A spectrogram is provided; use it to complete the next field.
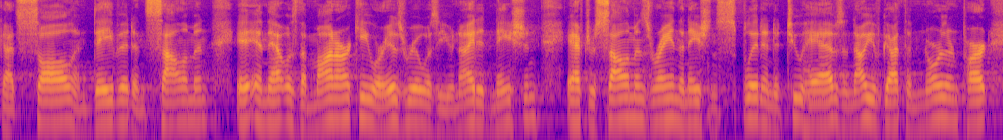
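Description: The delivery moves at a fairly quick pace with monotone, flat intonation. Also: man. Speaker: preacher. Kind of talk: sermon. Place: church. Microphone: podium.

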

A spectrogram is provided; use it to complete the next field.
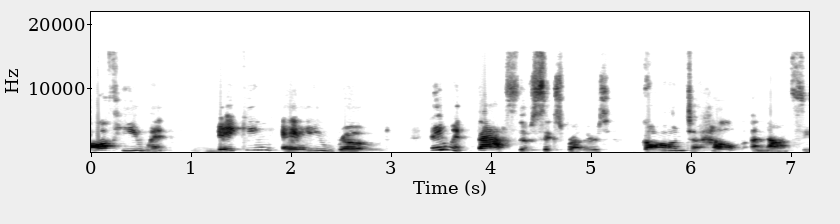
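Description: A woman speaks at a slow pace with a high pitch. Her tone is fairly bright. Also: lively intonation.

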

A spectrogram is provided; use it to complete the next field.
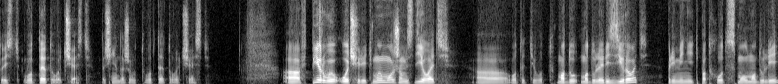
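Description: A man talks at a fairly slow pace in a dark, mellow tone, his loudness swinging widely and his pitch varying in an ordinary way. The sound is dry with no echo, over a quiet background. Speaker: software developer; conference speaker. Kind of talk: conference talk. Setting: stage with audience. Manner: halting, many fillers. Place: hall. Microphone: headset.

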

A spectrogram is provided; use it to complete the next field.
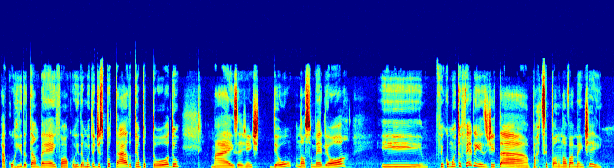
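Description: Her high-pitched voice holds a very even loudness and fairly even intonation over light background noise. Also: fairly slow pace. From Minas Gerais, Brazil. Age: 20s. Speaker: runner; guest. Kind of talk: TV interview. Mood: happy, smiling. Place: studio. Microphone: handheld.

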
